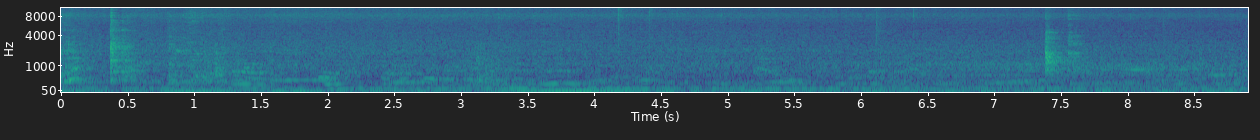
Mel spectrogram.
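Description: Chopped onions frying in hot oil in a kadai, sizzling steadily while a spatula stirs and scrapes them, with two sharp clacks of the spatula, one just after the start and one near the end.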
